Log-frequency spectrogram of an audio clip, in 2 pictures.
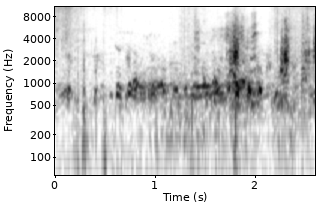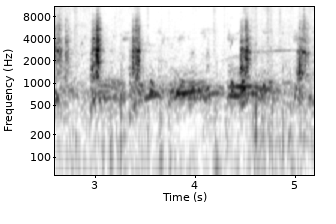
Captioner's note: birds chitter and squawk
